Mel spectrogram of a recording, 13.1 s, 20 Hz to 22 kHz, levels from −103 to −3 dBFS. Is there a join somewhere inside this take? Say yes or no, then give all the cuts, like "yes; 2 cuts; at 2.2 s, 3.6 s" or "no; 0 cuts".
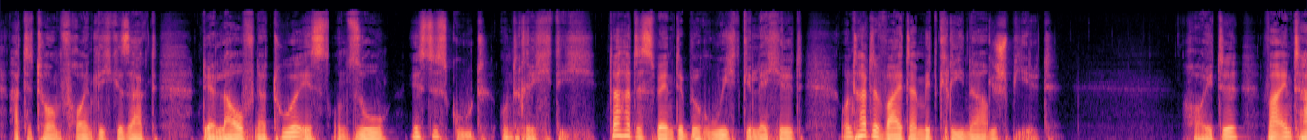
yes; 4 cuts; at 2.5 s, 3.3 s, 6.0 s, 9.9 s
